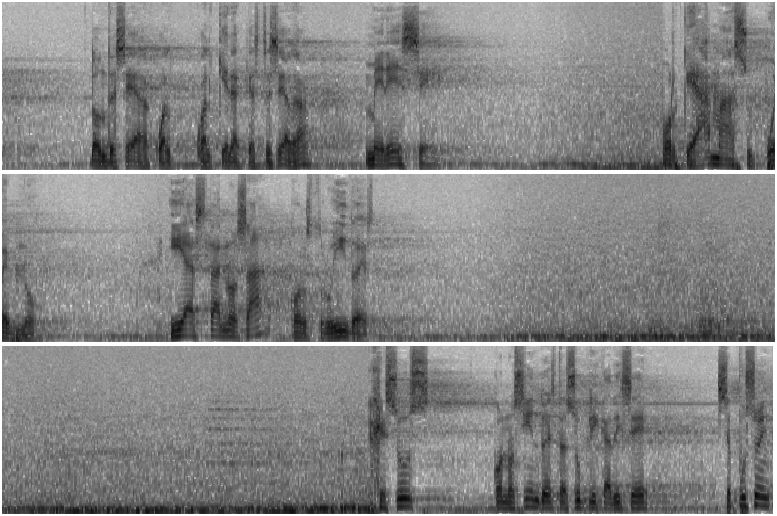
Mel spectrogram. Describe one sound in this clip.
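A man speaks calmly through a microphone in an echoing hall, with long pauses.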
